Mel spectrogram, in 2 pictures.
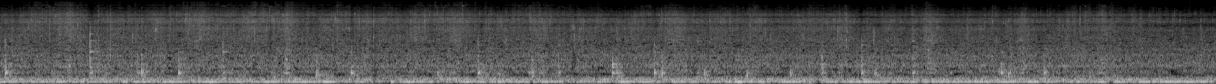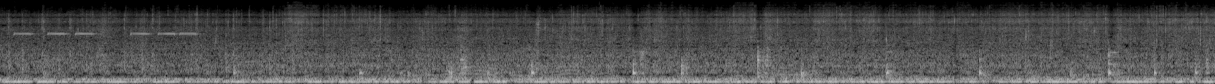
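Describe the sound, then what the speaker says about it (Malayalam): Green chilli, garlic and ginger sauté in oil for a rose apple pickle, a loud, steady close sizzle and hiss with constant stirring scrapes throughout, plus a faint beeping midway. "ഇപ്പം നമ്മൾ പച്ചമുളക്, വെളുത്തുള്ളി, ഇഞ്ചിയൊക്കെ ഇട്ട് നമുക്കിത് നല്ലോണം ഒന്ന് വഴറ്റി കൊടുക്കാം"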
